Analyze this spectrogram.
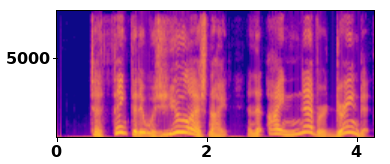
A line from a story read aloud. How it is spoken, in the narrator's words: exclaimed Theodora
